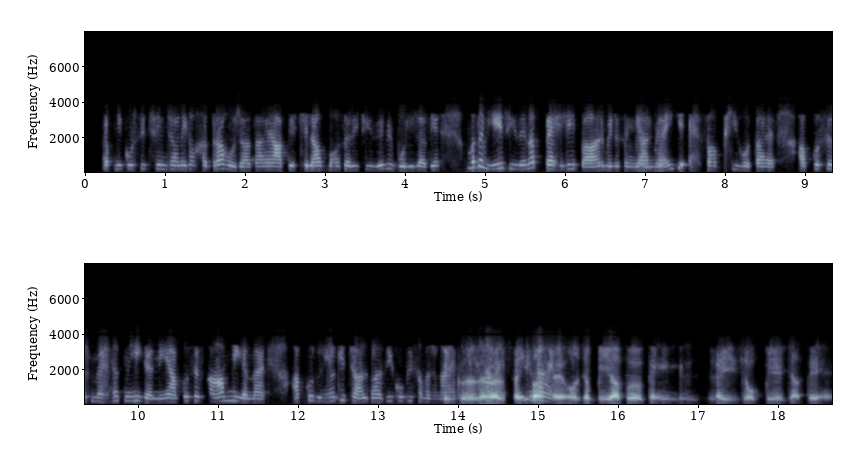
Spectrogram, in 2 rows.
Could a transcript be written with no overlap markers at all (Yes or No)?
No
